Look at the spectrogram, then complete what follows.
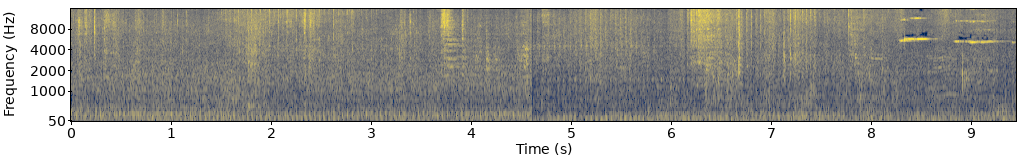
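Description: An engine running steadily amid street noise, its tone shifting about halfway through.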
